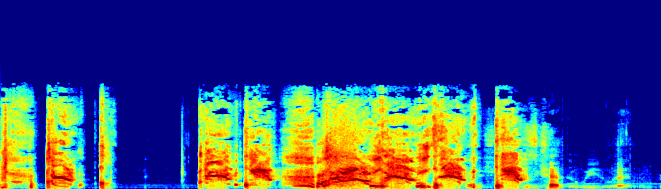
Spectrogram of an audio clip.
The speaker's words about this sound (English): Nope. I coughed a little bit accidentally, sorry.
